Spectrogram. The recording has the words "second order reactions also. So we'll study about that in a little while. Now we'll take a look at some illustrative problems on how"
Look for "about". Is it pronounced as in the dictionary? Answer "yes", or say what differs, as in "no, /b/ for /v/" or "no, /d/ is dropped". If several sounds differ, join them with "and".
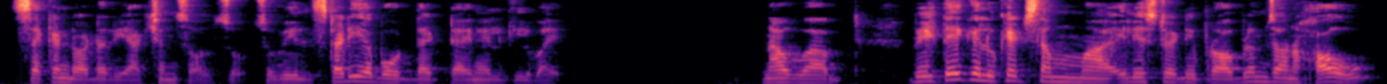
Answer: yes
